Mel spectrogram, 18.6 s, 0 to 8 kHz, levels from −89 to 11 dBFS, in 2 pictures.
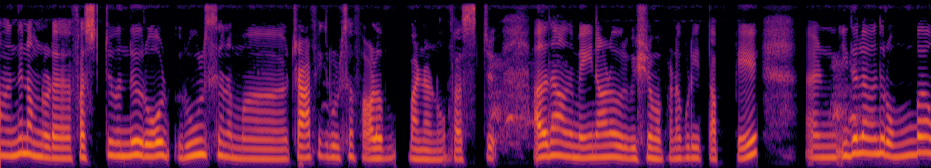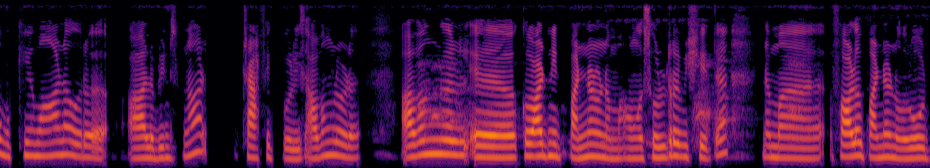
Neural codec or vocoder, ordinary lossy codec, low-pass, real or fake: none; none; 7.2 kHz; real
